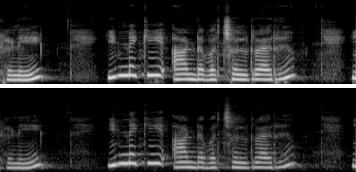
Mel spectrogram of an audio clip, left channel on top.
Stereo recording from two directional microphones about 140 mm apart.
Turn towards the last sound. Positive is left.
turn(degrees=30)  # may be behind; listen again after turning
